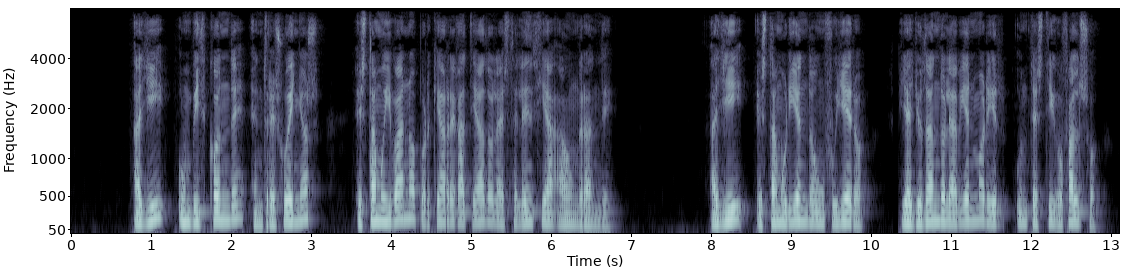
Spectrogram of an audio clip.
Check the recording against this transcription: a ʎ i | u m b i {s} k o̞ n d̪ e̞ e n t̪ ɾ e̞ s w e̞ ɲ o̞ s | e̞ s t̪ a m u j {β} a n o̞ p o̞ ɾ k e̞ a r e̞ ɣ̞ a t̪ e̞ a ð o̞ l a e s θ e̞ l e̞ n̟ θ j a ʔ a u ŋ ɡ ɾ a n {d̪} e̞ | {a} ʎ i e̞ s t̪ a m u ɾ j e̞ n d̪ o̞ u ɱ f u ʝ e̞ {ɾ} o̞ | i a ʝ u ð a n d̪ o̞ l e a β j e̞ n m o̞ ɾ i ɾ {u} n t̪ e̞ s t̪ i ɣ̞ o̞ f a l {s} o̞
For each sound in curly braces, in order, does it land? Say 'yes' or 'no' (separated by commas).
no, yes, yes, yes, yes, yes, yes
